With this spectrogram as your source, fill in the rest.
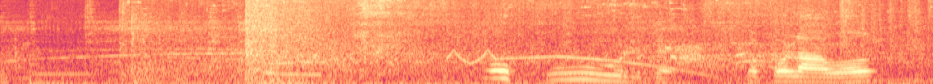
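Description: A police siren wails nearby.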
